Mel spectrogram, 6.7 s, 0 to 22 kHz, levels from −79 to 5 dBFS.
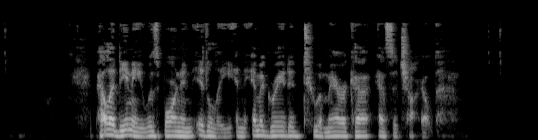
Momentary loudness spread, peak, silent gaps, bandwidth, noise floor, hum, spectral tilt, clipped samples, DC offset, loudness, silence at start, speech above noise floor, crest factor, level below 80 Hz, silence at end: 9 LU; -6 dBFS; none; 11.5 kHz; -76 dBFS; none; -4.5 dB/octave; under 0.1%; under 0.1%; -25 LUFS; 0.95 s; 51 dB; 20 dB; -64 dBFS; 1.15 s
